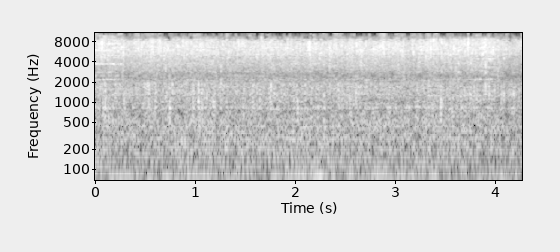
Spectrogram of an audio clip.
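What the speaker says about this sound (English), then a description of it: "You just wanna boil it for a minute just to soften the skins on the almonds" Almonds boil in a pot of water to soften their skins, a continuous close bubbling hiss that stays even and unbroken throughout.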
